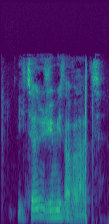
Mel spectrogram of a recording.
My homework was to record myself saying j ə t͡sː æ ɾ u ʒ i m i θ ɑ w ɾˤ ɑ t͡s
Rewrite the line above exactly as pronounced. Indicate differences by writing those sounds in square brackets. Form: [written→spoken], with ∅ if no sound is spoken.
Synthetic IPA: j ə t͡sː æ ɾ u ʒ i m i θ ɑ [w→v] ɾˤ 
